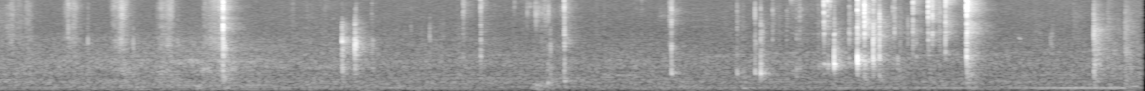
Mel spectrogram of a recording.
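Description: Plastic screw-top lid of a new jar being twisted open with scattered light clicks, then the jar's inner seal being peeled off with a quick run of sharper crackling clicks about eight to ten seconds in.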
